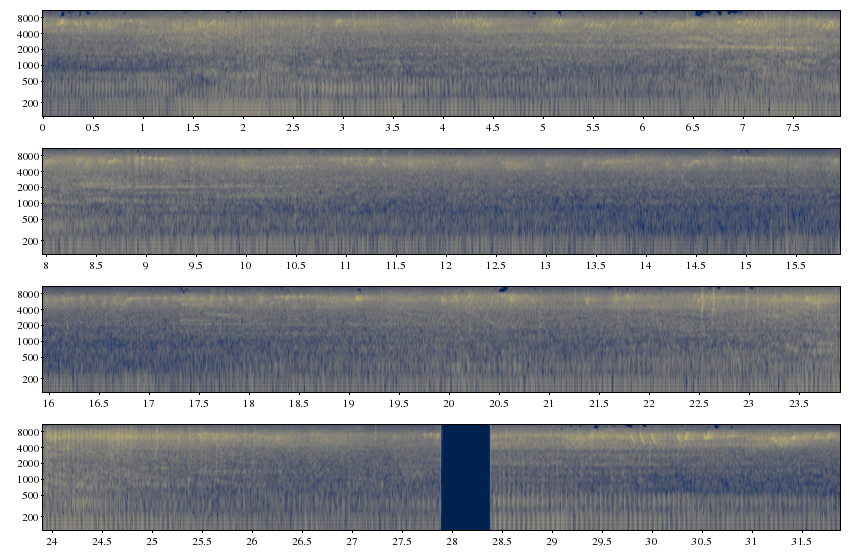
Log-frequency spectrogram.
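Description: Steady low engine rumble of motor traffic, like motorbikes running nearby, swelling about two seconds in and again near the end; it cuts out for a moment shortly before the end.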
